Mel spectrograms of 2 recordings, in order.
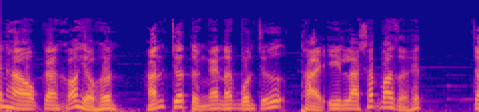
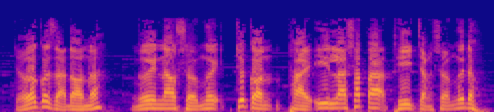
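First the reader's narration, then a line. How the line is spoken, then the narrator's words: Woman's furious roar. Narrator (Vietnamese): Phụ nhân áo bông gầm thét nói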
